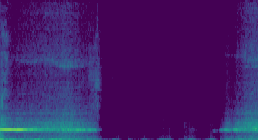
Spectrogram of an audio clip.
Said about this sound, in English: I learned how to whistle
